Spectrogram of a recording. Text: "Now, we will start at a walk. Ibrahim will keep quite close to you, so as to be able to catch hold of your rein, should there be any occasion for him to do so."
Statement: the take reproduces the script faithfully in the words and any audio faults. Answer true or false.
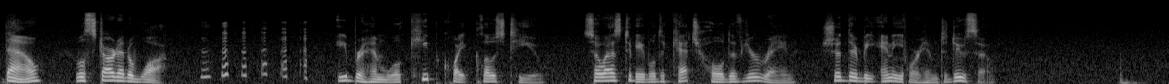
false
